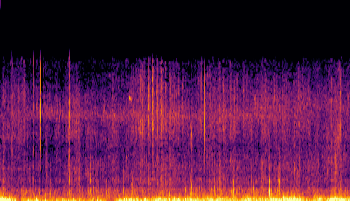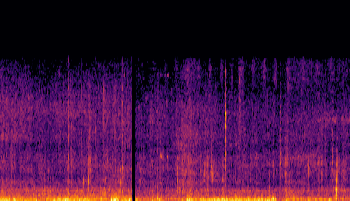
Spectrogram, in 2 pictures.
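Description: Mountain bike rolling over a dirt and gravel track: tyres crunching and the bike rattling over the bumps, with a low rumble of wind on the microphone. The sound breaks off for an instant about seven seconds in.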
